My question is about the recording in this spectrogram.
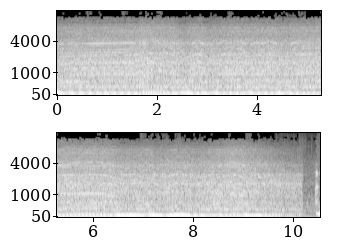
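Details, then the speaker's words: Range Rover Evoque bought cheap at auction, idling and blipped. An uneven chattering over the engine note follows the revs. Owner strongly suspects the belt tensioner or a pulley; unconfirmed. "the exact noise I'm talking about definitely sounds tensioner or pulley related"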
